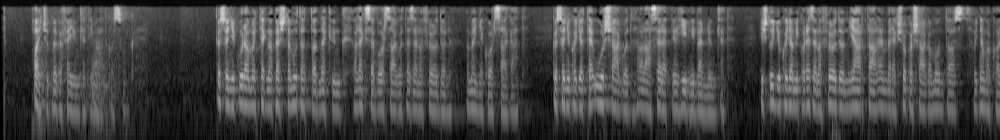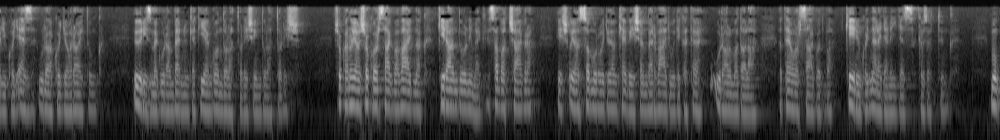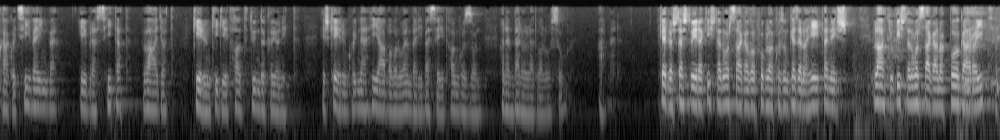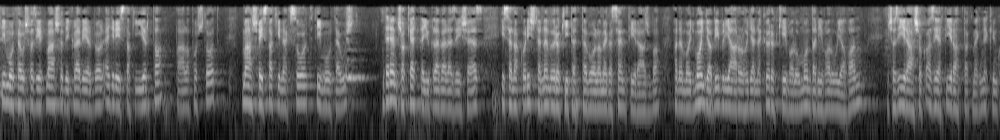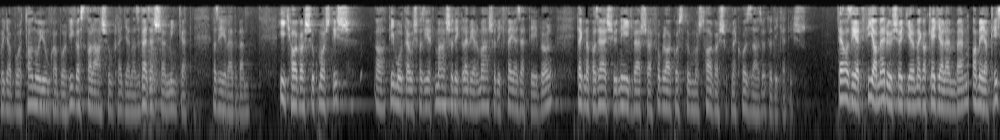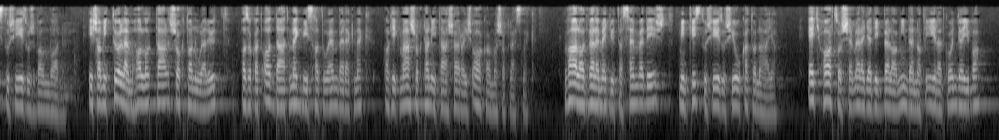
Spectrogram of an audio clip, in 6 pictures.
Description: Biatorbágy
